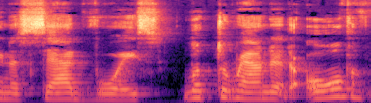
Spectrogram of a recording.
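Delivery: plain reading voice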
